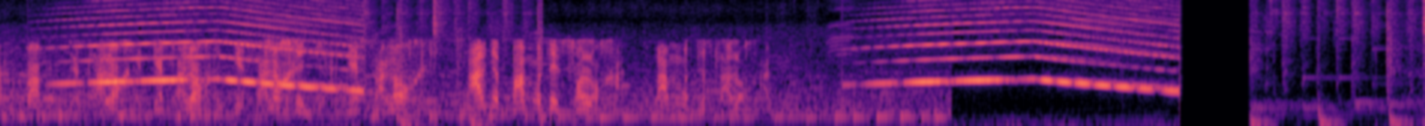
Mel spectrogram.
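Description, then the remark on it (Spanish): A police siren wails in two rising-and-falling sweeps, loud over a man shouting orders and the murmur of a crowd, then cuts off abruptly, as police arrive to clear a christening party where the guests are running in a great commotion. “Acaba de llegar la policía, que está desalojando el bautizo.”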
